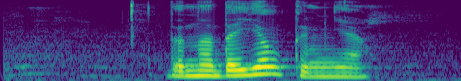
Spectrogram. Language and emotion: Russian, angry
